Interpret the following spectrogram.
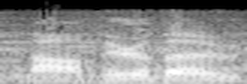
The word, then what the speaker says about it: Mirabeau: Mirabu hot. That corner. Mirabu. Mirabeau indeed so. The corner comes back to me now. With the right pronunciation.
